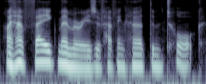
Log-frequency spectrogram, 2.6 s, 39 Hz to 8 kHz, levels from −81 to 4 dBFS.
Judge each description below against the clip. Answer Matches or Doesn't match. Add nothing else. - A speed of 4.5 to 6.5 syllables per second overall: Matches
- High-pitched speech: Doesn't match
